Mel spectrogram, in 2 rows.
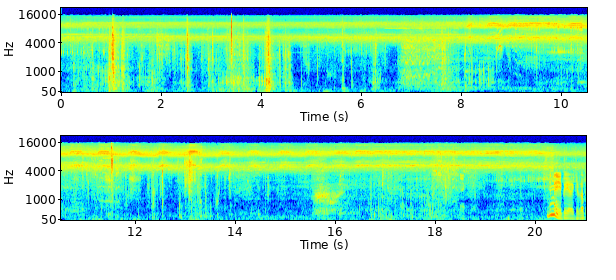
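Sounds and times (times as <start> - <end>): rc crawler scraping on rocks: 6.2 - 12.2, 16.8 - 21.0.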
